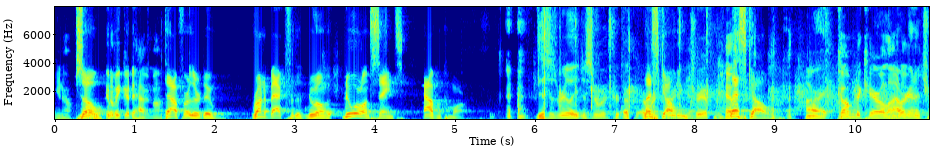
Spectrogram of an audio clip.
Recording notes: live from Race Service in Los Angeles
